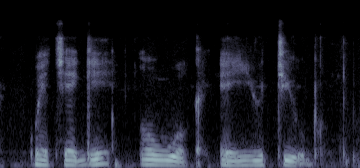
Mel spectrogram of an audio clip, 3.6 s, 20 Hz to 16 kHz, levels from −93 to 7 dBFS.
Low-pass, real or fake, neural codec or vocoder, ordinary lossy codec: 7.2 kHz; real; none; Opus, 16 kbps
